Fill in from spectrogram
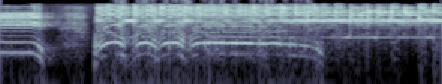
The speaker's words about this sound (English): the bell must be rang.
